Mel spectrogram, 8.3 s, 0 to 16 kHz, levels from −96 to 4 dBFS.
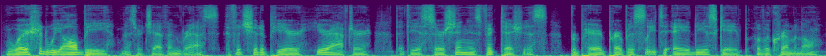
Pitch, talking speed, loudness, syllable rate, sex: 95 Hz, 190 wpm, -19 LUFS, 6.2 syllables/s, male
